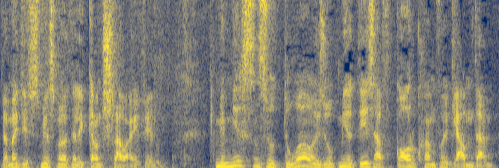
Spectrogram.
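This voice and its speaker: Radio-play role: jovial Bavarian pub schemer, husky, swooping, bossy and mischievous. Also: male voice, mid-range voice, animated, fairly quick, a little mellow. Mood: scheming. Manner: bossy ringleader, chuckling.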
